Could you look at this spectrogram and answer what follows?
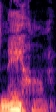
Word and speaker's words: Nahom: so it's nhm and the pronunciation in the Book of Mormon is nahom MHM right and so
